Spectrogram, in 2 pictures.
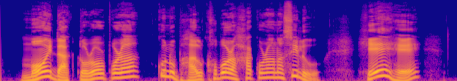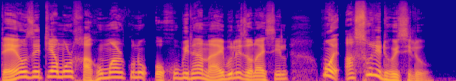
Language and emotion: Assamese, surprised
